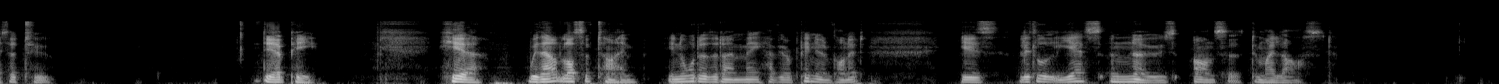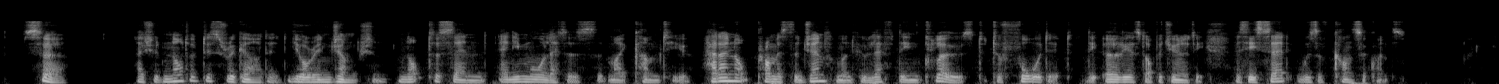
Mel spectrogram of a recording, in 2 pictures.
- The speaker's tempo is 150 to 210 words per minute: No, average, 140 wpm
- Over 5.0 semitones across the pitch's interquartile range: No, average, 3.2 semitones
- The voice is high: No, low, 110 Hz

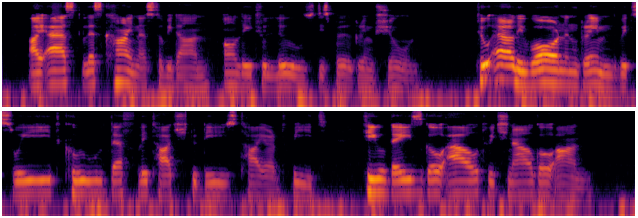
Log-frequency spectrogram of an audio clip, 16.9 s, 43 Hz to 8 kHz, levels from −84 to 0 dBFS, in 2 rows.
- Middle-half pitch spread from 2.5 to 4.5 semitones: Yes, average, 4.0 semitones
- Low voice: Yes, low, 120 Hz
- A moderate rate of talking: No, slow, 130 wpm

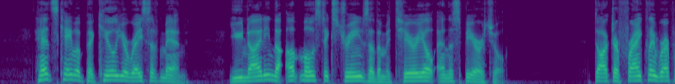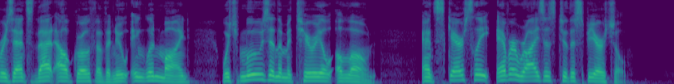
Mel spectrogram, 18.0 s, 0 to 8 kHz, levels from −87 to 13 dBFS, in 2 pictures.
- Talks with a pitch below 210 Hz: Yes, low, 135 Hz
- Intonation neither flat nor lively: Yes, average, 4.0 semitones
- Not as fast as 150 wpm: Yes, slow, 135 wpm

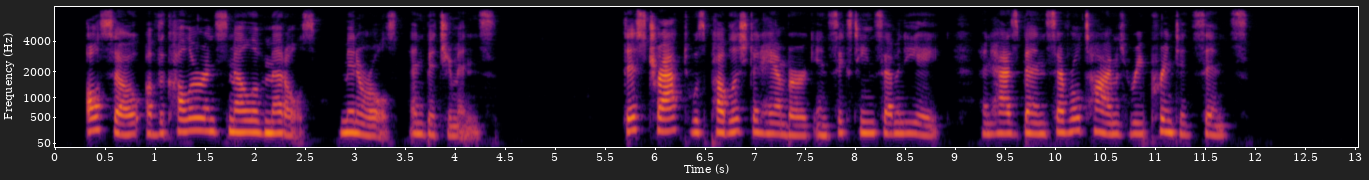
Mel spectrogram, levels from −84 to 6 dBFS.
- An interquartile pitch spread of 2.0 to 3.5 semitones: Yes, average, 2.7 semitones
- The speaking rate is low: Yes, slow, 125 wpm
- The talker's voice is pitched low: No, high, 200 Hz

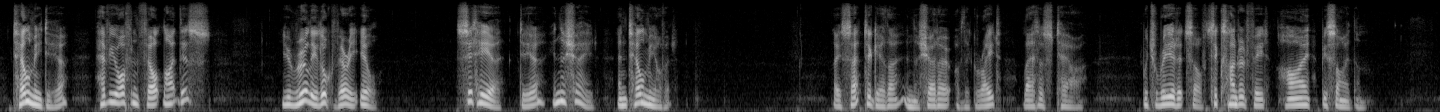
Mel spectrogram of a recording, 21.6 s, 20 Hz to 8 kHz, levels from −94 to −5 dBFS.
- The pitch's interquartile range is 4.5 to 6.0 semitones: Yes, average, 5.3 semitones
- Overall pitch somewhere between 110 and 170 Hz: Yes, medium, 140 Hz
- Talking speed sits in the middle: No, slow, 125 wpm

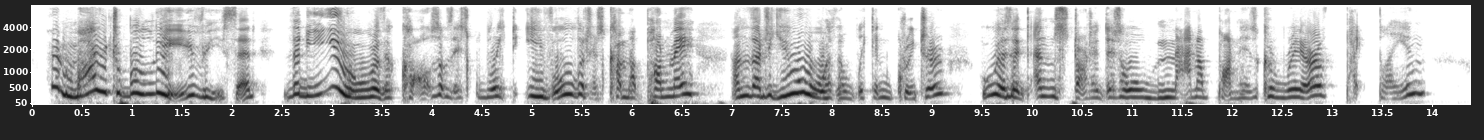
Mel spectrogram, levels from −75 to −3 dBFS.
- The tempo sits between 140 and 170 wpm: Yes, average, 165 wpm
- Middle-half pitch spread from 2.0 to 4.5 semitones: No, average, 5.3 semitones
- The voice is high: Yes, very high, 250 Hz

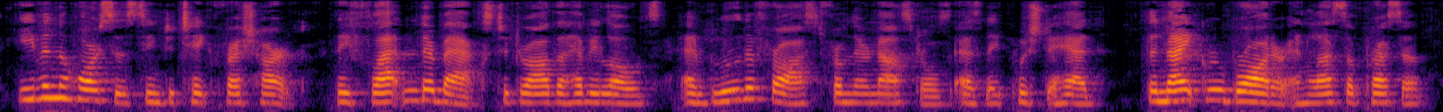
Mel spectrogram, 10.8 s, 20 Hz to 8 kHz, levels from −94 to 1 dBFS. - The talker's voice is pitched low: No, high, 195 Hz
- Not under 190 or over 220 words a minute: Yes, average, 195 wpm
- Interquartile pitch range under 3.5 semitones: Yes, average, 2.8 semitones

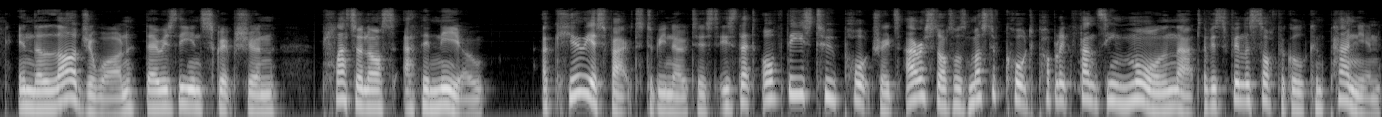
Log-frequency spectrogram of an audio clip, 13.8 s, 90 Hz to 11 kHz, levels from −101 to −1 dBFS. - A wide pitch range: Yes, wide, 6.2 semitones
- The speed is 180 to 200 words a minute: No, average, 150 wpm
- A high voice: No, medium, 140 Hz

